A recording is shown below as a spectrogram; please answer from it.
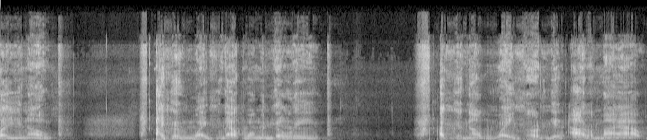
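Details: Adult woman, former smoker, with alaryngeal speech after total laryngectomy (larynx and voice box removed) for laryngeal cancer, breathing through a neck stoma.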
